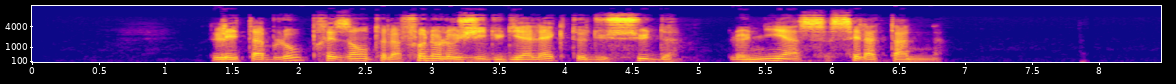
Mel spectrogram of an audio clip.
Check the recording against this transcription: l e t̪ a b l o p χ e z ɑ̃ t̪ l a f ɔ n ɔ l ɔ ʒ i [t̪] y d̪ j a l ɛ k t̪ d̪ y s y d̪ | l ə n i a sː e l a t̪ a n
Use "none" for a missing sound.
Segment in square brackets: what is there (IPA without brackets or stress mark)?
d̪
